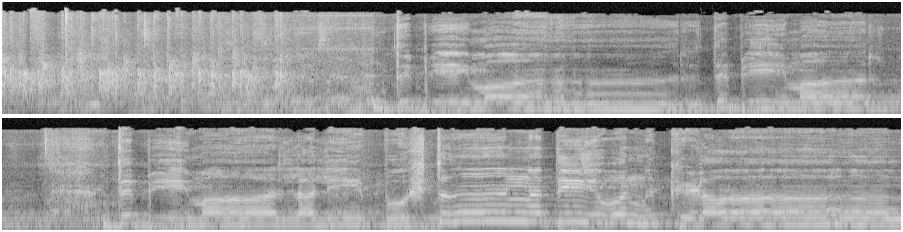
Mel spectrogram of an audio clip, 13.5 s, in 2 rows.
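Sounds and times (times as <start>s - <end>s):
audience clapping for a poet at a Pashto poetry gathering: 0.0s - 2.7s
speech: 0.7s - 0.9s, 2.0s - 13.4s.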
